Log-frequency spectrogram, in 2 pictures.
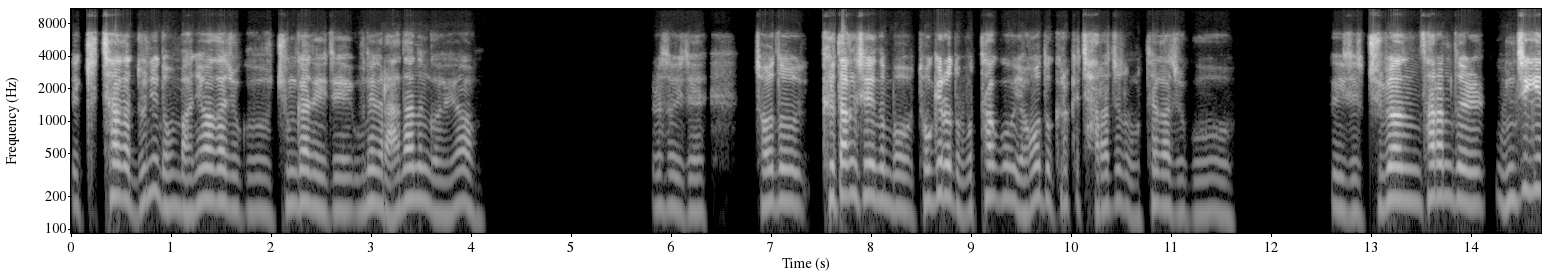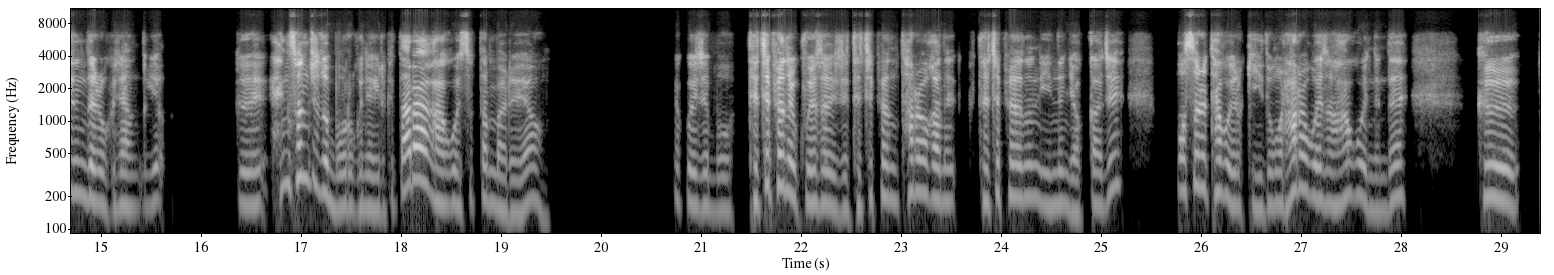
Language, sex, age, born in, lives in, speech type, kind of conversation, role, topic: Korean, male, 30-34, South Korea, South Korea, conversation, podcast, guest, 혼자 떠난 짧은 여행에서 가장 기억에 남는 순간을 하나 들려주실래요?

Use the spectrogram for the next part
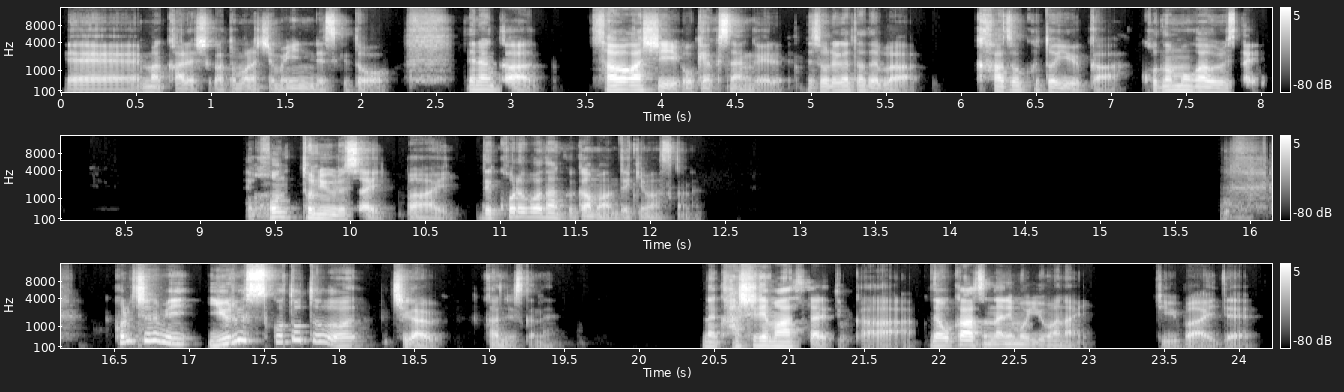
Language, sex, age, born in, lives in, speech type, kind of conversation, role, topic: Japanese, male, 35-39, Japan, Japan, conversation, podcast, host, 許すことと我慢することは、具体的にどう違うのでしょうか？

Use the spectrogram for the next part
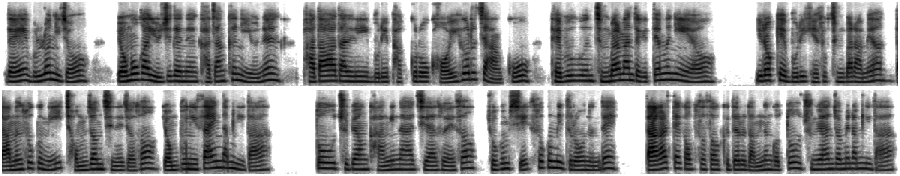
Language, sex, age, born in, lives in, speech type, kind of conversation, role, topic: Korean, female, 35-39, South Korea, South Korea, read, expert-assistant, expert, 왜 호수는 바다보다 짜지 않나요?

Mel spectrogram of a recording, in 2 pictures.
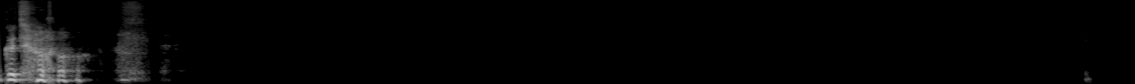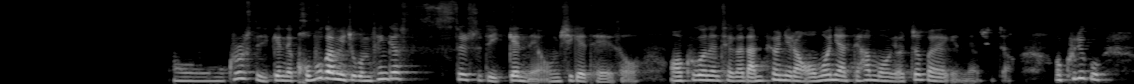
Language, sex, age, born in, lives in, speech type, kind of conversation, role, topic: Korean, female, 40-44, United States, United States, conversation, advice, user, 아이 또는 배우자의 편식 때문에 식사 준비가 갈등이 될 때 어떻게 해결해야 하나요?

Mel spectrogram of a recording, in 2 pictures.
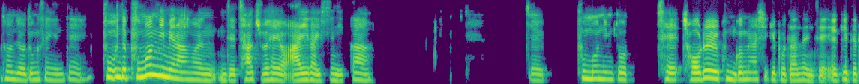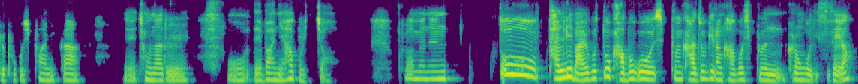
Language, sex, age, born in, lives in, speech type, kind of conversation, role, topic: Korean, female, 35-39, South Korea, Germany, conversation, unstructured, none, 미래에 가족과 어떤 시간을 보내고 싶으신가요?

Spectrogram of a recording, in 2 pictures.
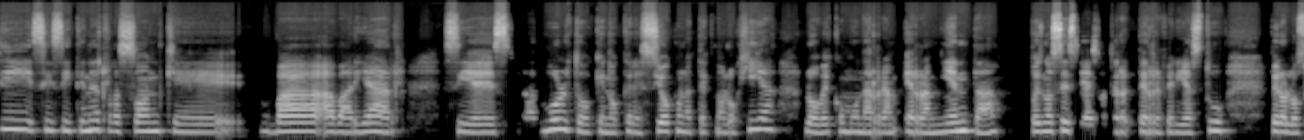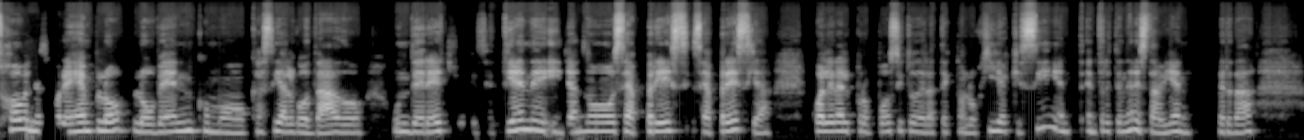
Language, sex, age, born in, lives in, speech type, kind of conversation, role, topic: Spanish, female, 30-34, United States, United States, conversation, unstructured, none, ¿Cómo crees que la tecnología cambia nuestra vida diaria?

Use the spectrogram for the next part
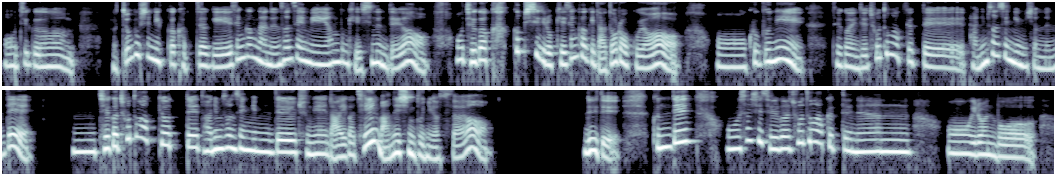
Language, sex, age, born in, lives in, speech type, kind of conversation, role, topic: Korean, female, 50-54, South Korea, United States, conversation, podcast, guest, 기억에 남는 스승이나 선생님이 있으신가요?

